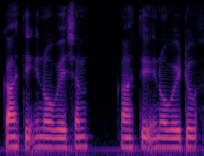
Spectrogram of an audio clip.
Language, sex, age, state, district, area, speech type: Kashmiri, male, 30-45, Jammu and Kashmir, Shopian, urban, spontaneous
